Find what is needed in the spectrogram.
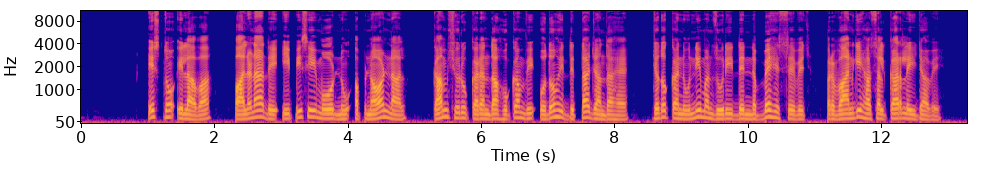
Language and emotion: Punjabi, neutral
